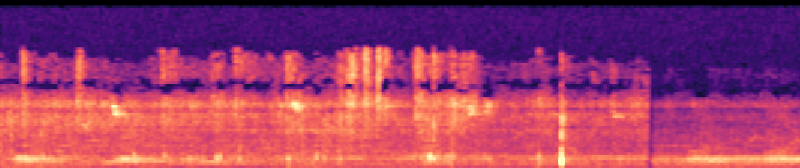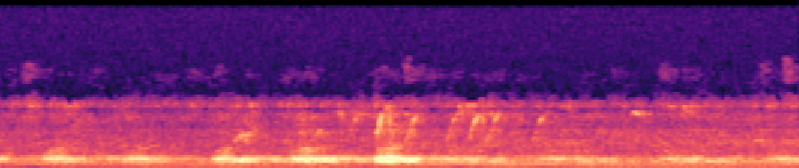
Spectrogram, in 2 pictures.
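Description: Faint outdoor ambience with repeated short bird calls, growing more frequent in the second half, over a faint steady hum. A single sharp click sounds a little before the midpoint.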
